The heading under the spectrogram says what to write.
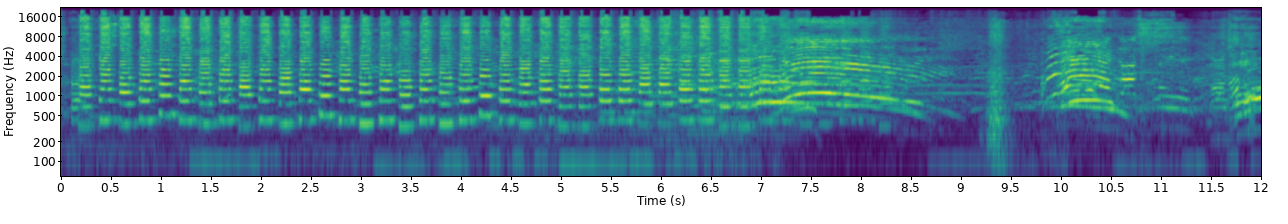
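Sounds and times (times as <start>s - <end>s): bus horn playing a fast melody: 0.0s - 7.5s.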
